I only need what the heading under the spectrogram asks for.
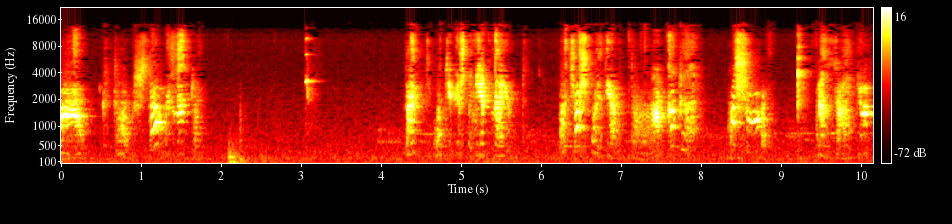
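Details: Chatty male budgerigar kept as a pet, talking in a small room: dense scratchy babble in bursts of one to two seconds, broken by quiet gaps and a single clear whistled note midway.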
